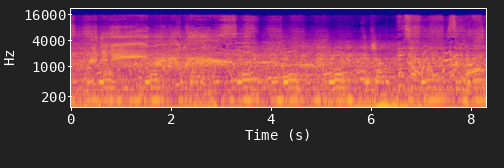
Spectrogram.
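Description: Loud live K-pop dance music over an arena sound system, with heavy bass and a steady repeating beat, and an audience cheering over it.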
